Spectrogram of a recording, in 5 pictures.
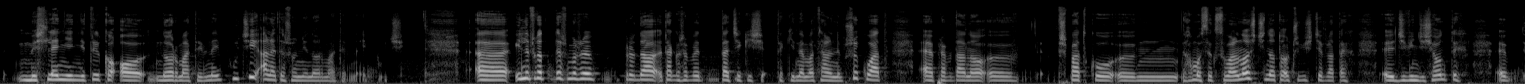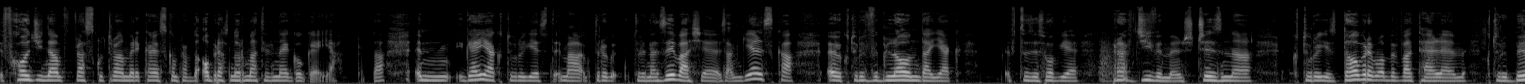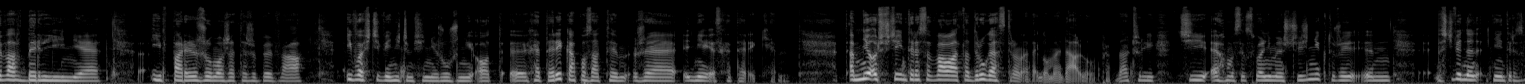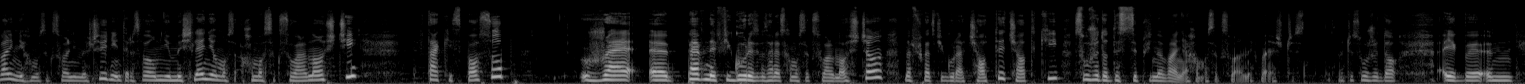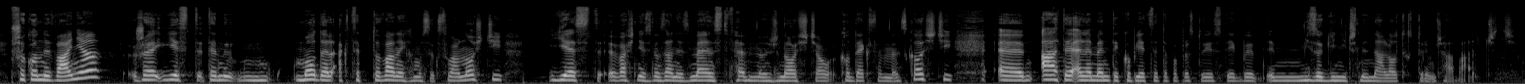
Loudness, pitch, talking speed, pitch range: -30 LUFS, 185 Hz, 135 wpm, 175-205 Hz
